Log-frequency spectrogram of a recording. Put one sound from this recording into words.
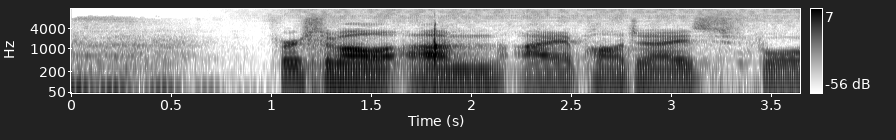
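A young man speaks calmly through a microphone in a large room.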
